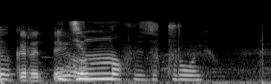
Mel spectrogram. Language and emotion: Russian, angry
